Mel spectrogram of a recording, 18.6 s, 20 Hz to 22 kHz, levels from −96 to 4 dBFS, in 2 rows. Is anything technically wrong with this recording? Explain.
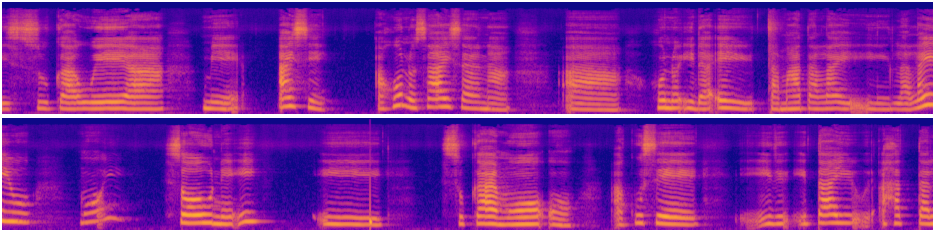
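Yes. From 12.99 to 13.01 s there is damaged data in a compressed stream: corrupted bytes make the decoder lose frame sync, giving a brief glitch.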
